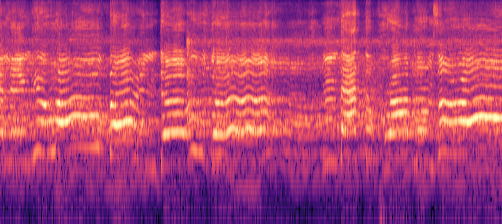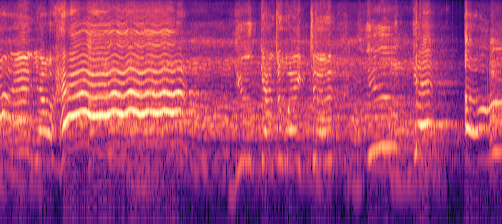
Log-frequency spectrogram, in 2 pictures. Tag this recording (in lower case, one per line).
vocal music
music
